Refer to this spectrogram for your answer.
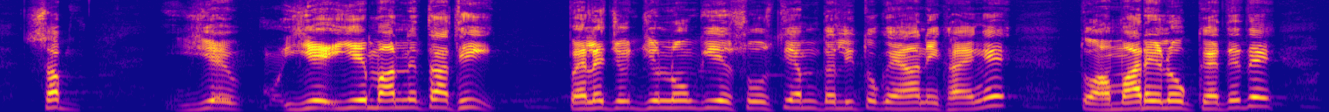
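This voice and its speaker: The pace here is moderate. A man delivers the words in a high voice. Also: fairly even intonation. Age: 70s. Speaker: interviewee. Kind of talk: interview. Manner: formal.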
